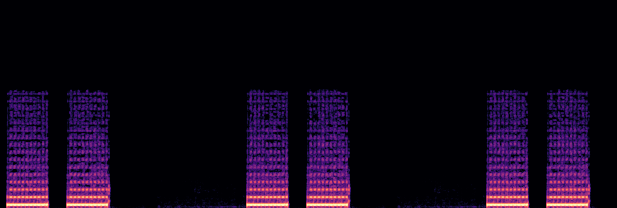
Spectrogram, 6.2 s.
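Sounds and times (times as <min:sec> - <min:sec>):
default call ringtone: 0:00.1 - 0:01.1, 0:02.5 - 0:03.5, 0:04.9 - 0:06.0.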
